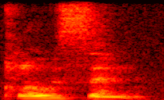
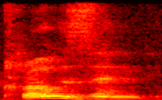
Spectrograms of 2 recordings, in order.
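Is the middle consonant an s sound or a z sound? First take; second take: s sound; z sound. First: The middle consonant is an s sound. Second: The middle consonant is a z sound. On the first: The speaker calls it wrong. "instead of closing" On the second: The speaker calls it right. "We have closing"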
